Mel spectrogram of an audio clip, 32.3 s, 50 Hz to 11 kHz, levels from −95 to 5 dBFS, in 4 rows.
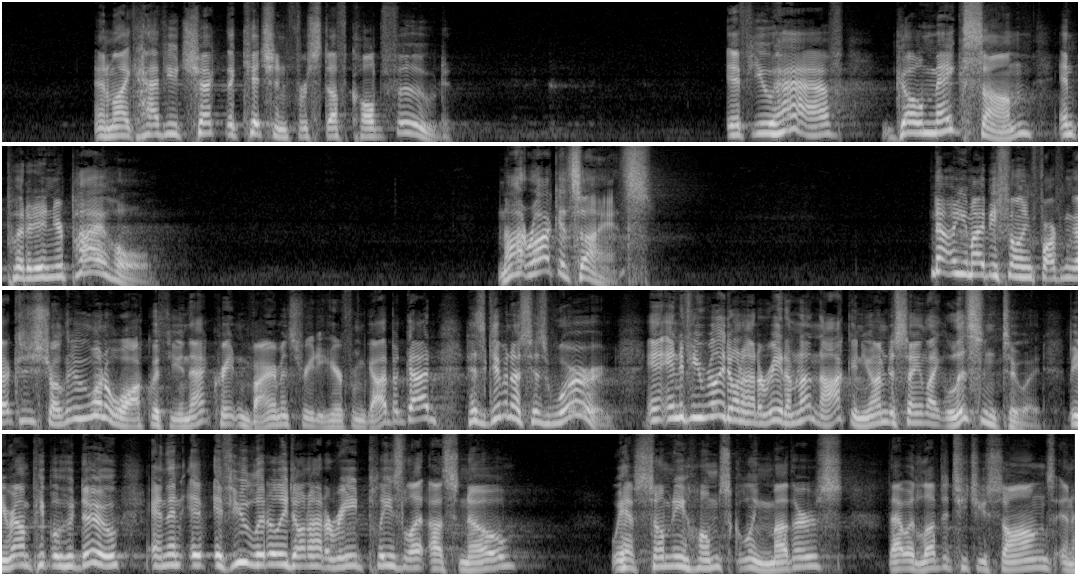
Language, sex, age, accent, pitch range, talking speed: English, male, 40-59, American, 150-215 Hz, 220 wpm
